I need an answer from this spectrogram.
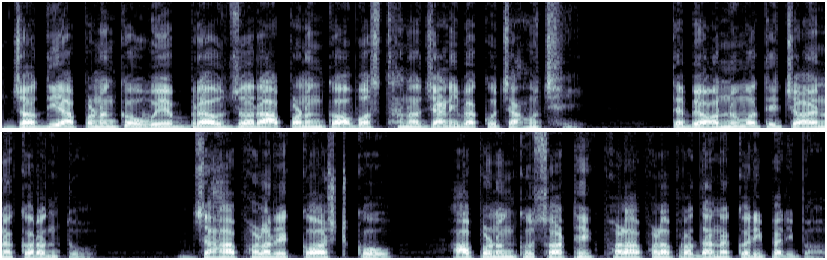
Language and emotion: Odia, neutral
